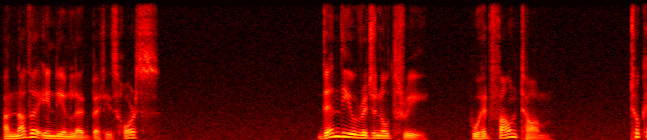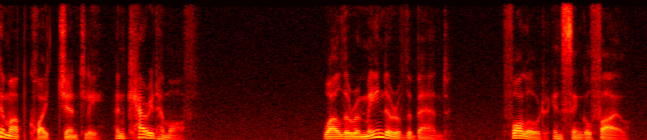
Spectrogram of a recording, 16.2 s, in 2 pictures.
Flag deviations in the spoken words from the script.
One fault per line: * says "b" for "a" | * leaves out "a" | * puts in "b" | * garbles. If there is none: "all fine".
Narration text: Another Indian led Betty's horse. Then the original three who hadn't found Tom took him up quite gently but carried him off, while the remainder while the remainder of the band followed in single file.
* says "had" for "hadn't"
* says "and" for "but"
* leaves out "while the remainder"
